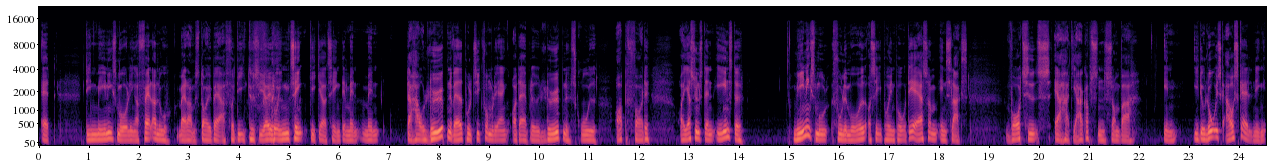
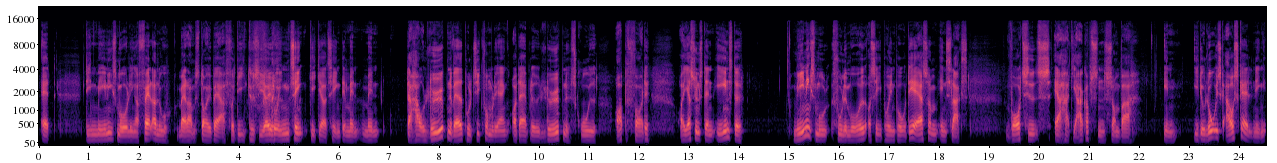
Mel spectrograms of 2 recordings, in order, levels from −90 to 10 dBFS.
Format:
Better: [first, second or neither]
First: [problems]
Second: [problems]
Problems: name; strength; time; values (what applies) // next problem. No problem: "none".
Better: first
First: none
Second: thin; very; fading below 450 Hz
